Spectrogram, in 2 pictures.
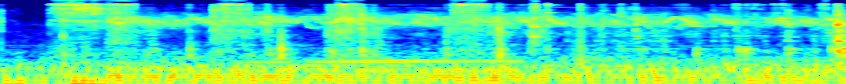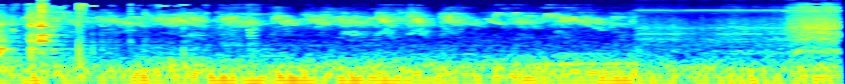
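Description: A ratchet wrench clicks rapidly while loosening a bolt.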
